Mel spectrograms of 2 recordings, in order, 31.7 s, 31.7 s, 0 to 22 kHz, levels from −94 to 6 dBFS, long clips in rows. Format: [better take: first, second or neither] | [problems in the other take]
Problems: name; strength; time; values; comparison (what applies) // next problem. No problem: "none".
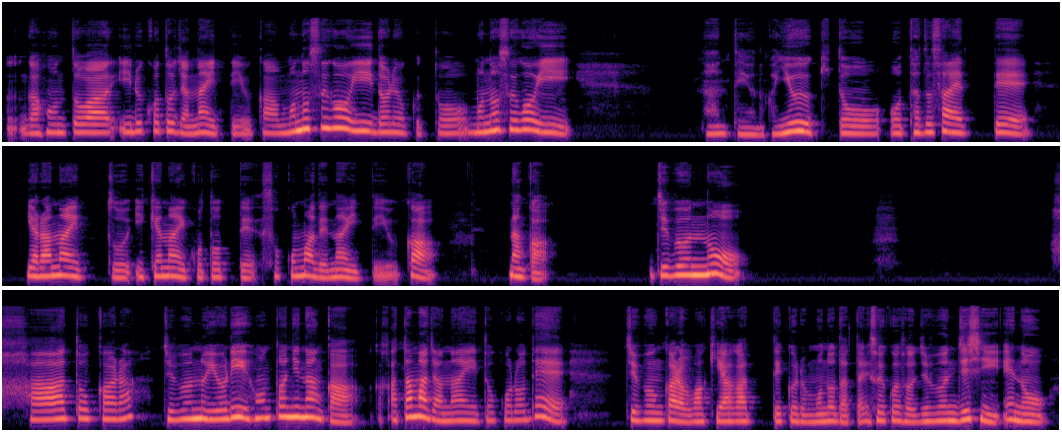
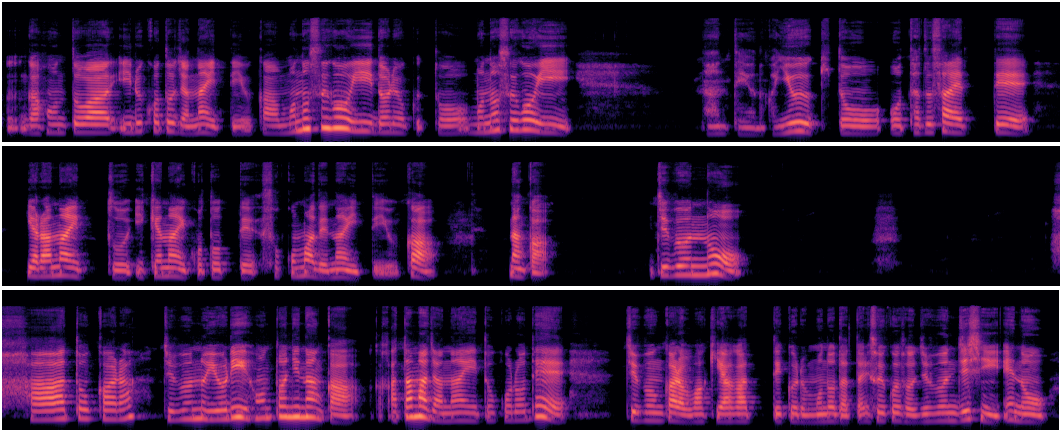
first | thin; somewhat; fading below 300 Hz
